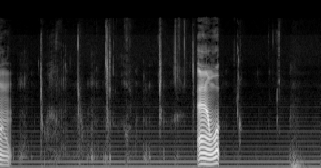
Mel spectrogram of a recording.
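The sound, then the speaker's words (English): A crunchy chip being eaten: a few faint, crisp chewing crunches and small clicks under mostly quiet, with one short voiced hum partway through. “I'm going to eat a chip. That was a chip moment. Need a chip moment right here.”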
